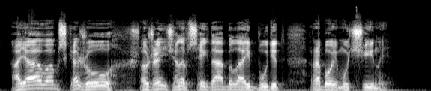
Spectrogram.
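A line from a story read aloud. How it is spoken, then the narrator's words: Deep bass voice. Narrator (Russian): заговорил он басом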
